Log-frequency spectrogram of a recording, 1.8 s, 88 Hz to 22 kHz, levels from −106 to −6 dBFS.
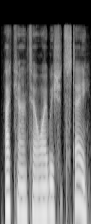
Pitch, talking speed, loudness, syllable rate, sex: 115 Hz, 230 wpm, -22 LUFS, 4.3 syllables/s, male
